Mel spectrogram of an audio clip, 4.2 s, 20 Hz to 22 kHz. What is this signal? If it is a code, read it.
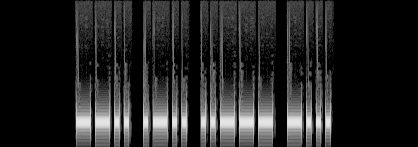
Morse code, heard as a keyed tone, about 25 wpm, 700 Hz. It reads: ZL2B
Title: DXCC-100 Call Signs - 4 Characters - 25wpm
